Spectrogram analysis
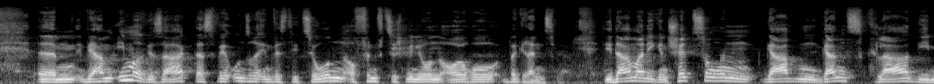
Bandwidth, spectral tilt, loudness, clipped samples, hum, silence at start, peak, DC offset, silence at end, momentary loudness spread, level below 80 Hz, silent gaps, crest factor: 15 kHz; -6.5 dB/octave; -13 LUFS; under 0.1%; none; 0 s; 0 dBFS; under 0.1%; 0 s; 7 LU; -44 dBFS; none; 12 dB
